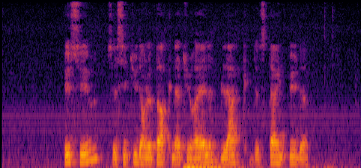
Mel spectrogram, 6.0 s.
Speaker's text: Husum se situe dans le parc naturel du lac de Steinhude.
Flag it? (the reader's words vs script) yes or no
yes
